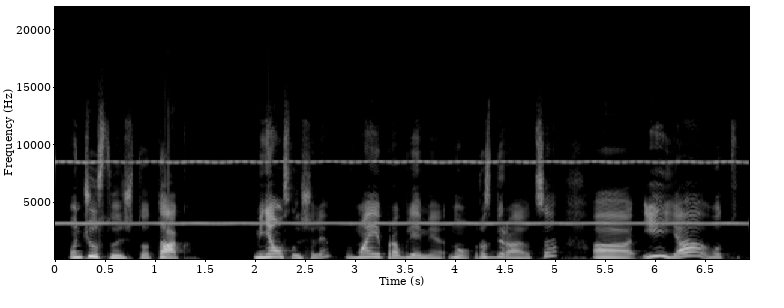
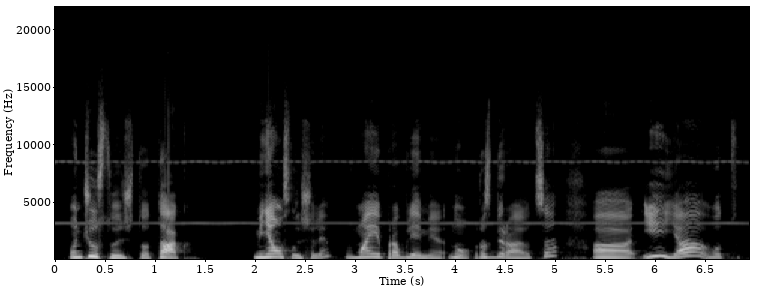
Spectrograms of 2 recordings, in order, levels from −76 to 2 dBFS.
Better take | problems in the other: second | high-pitched whine; loud; throughout; 3 kHz, 8 dB below the speech; faint in the second

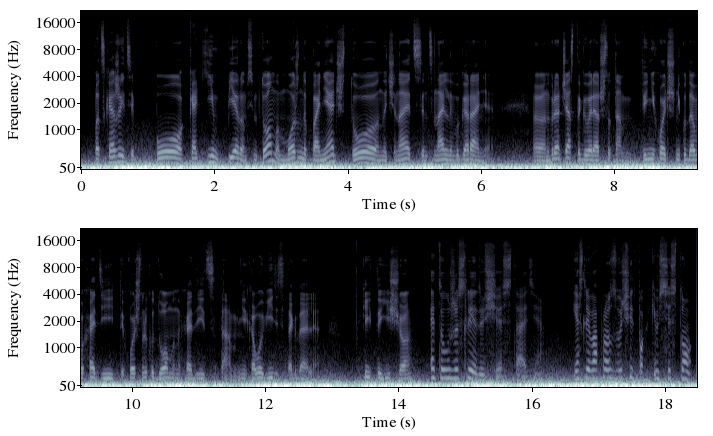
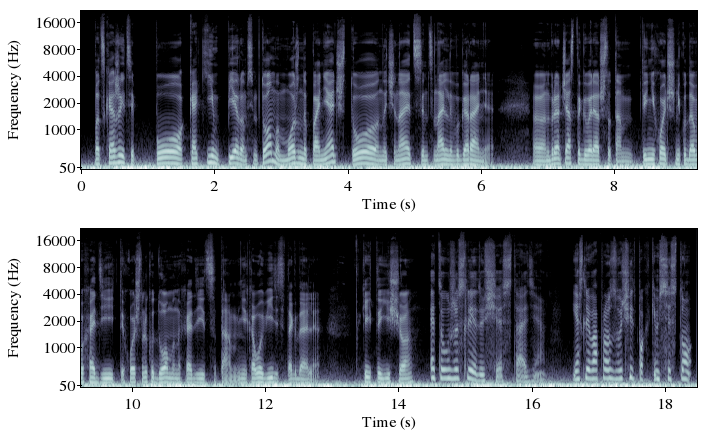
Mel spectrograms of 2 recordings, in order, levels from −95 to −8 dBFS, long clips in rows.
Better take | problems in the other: second | low rumble; loud; throughout; 2 dB below the speech; faint in the second

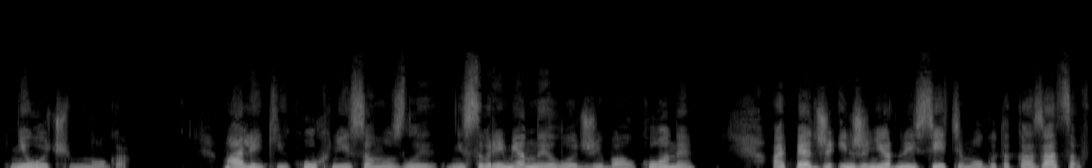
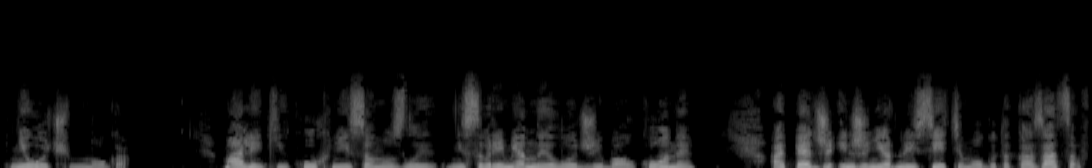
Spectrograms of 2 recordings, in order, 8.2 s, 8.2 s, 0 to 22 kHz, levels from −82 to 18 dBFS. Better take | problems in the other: first | garbled, watery; badly; nothing above 10 kHz; slightly in the first

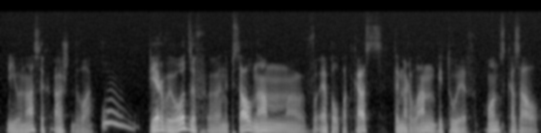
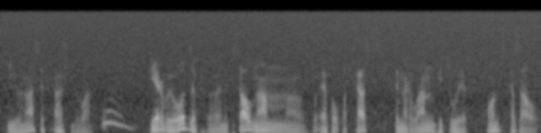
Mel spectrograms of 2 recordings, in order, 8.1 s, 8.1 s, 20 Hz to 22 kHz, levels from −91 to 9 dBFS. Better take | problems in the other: first | hiss; loud; throughout; 6 dB below the speech; faint in the first

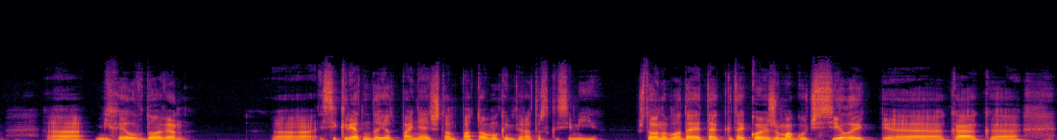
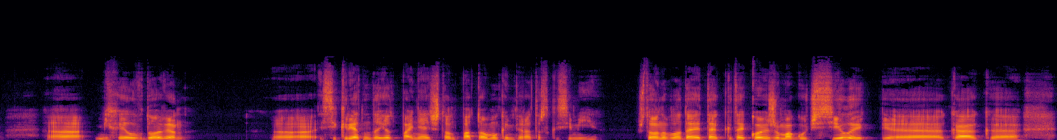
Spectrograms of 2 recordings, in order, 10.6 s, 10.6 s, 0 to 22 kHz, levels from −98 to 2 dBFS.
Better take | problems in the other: first | thin; somewhat; fading below 450 Hz

